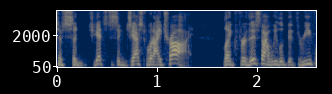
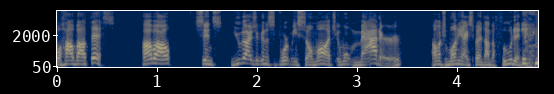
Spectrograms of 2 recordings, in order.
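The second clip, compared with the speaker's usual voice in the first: usual speaking voice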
